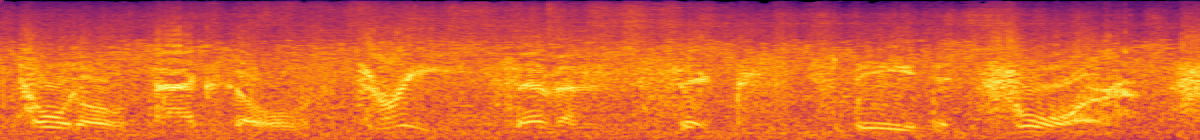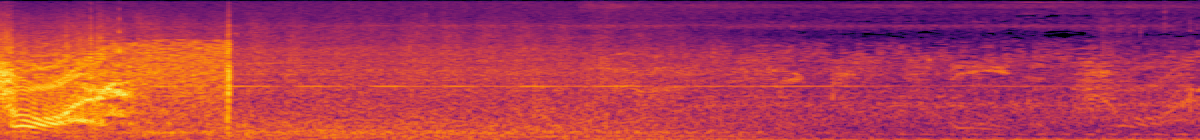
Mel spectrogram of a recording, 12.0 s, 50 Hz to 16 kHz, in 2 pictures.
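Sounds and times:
synthesized voice over radio: 0:00.0 - 0:06.9, 0:09.6 - 0:12.0
freight train cars rolling past: 0:00.0 - 0:12.0.

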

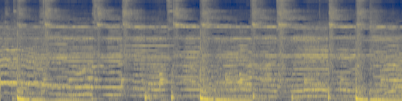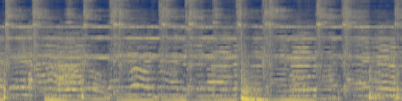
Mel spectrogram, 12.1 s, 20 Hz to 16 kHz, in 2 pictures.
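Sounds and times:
harmonium chords: 0:00.0 - 0:12.0
man singing: 0:00.0 - 0:12.0.

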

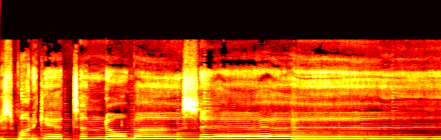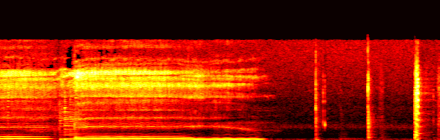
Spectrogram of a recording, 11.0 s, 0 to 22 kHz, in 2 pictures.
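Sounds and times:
ukulele: 0:00.0 - 0:07.8, 0:09.4 - 0:11.0.

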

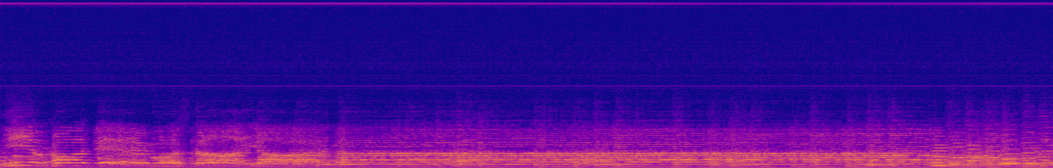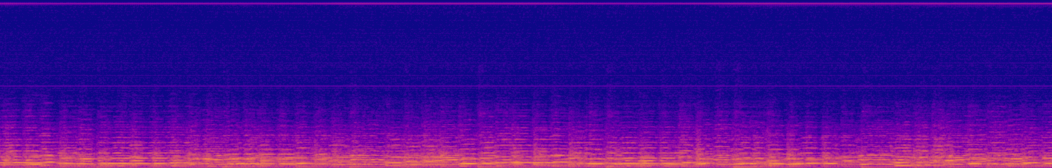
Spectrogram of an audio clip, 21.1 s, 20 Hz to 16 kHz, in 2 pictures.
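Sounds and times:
plucked lute melody: 0:04.4 - 0:21.0.

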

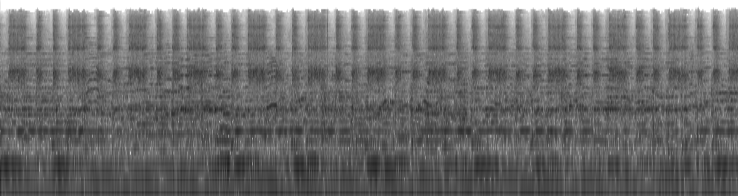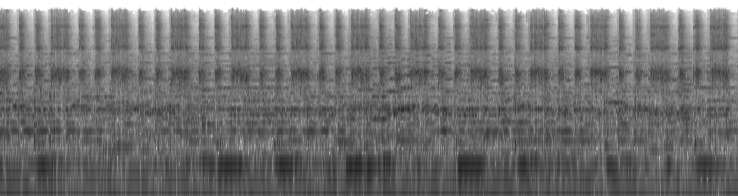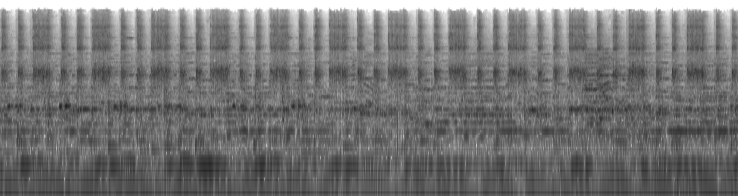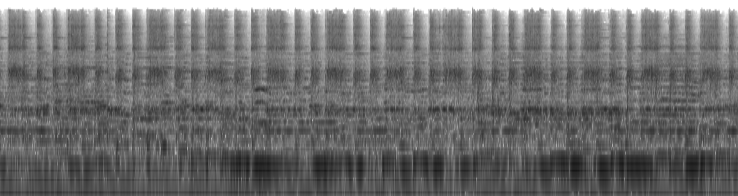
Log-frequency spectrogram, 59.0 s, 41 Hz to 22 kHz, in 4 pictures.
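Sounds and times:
fast percussive beat: 0:00.0 - 0:59.0
folk dance music on accordions: 0:00.0 - 0:59.0
guitar: 0:00.0 - 0:59.0.

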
